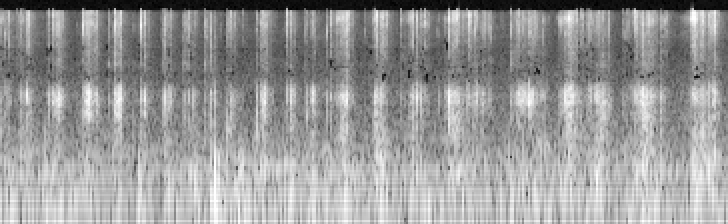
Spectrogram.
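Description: Long painted nails tap and scratch along a small, solid, worn gold-tone metal link necklace with star-shaped links, worn at the neck near a cardigan collar. The result is a fast, uneven run of quiet, crisp metallic clicks and scrapes with bright high-frequency edges and very short decay, with possible soft fabric brushing in between.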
